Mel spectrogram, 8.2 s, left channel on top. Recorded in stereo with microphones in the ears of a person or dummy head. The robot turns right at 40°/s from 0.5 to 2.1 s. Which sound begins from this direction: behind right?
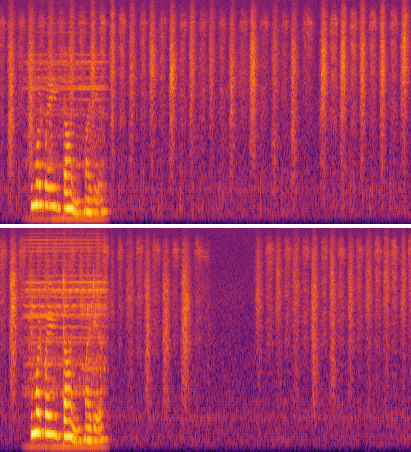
A woman speaking, at 0.6 s.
